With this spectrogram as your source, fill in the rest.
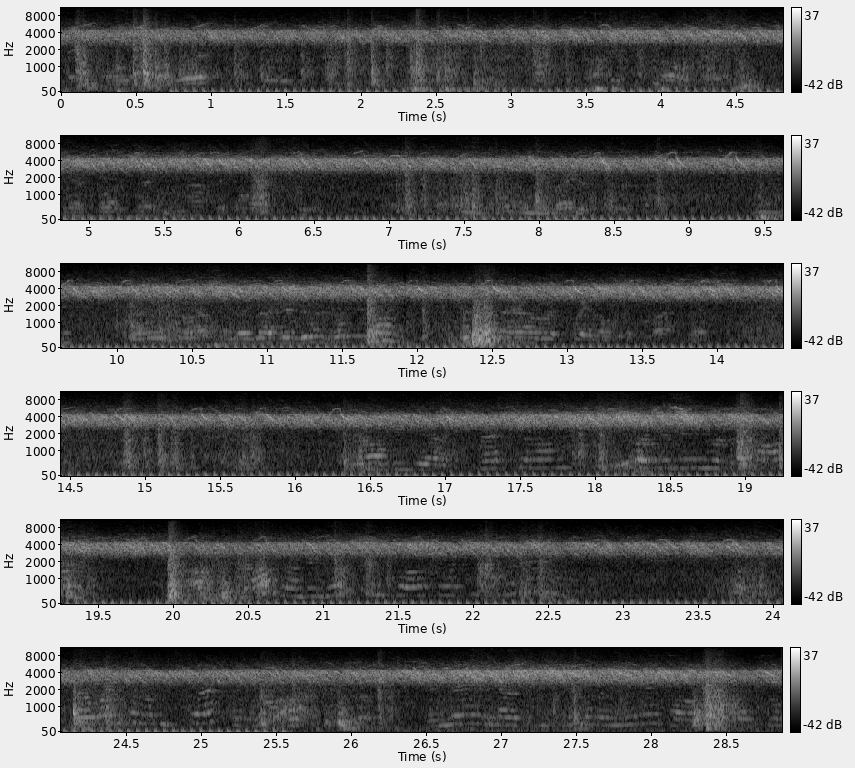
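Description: A large crowd of chicks cheeps loudly and constantly.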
